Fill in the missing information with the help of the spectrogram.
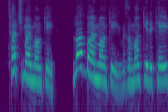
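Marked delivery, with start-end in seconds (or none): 0.2-2.4 put-on belted out loudly in a German accent. Speaker recalling Dieter from Sprockets for a friend, Dieter German accent. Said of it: "He was doing a German accent".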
